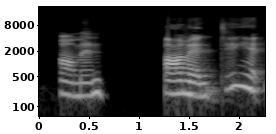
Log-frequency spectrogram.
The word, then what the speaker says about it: Auman: say that right alen almond dang it it's like almond but without the D Alm well without the l2o technically but it sounds like it almond almond uh thank you for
